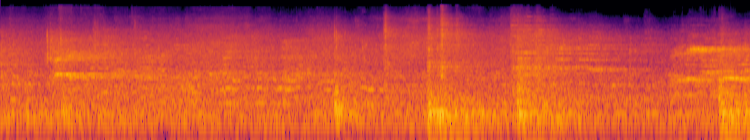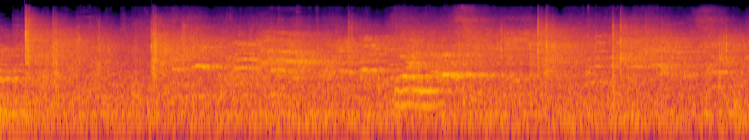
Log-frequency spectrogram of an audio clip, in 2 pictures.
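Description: Young players and spectators shout and call out in a large echoing rink.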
